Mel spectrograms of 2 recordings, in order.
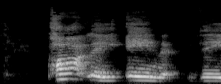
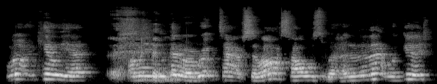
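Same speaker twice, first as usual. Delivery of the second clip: high, mock-reassuring alien voice; hammed-up friendly pleading; nice aliens; 4 semitones higher, 4 dB louder, faster than usual. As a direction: sell it brightly like a harmless invader. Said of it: "implanting suggestions in his head that they're nice".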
